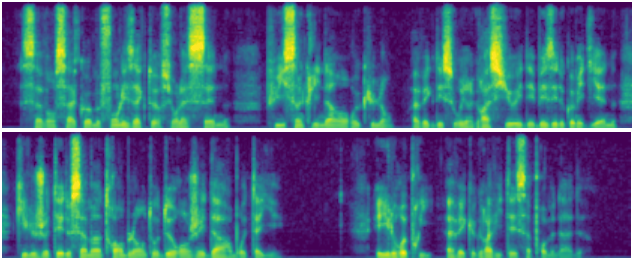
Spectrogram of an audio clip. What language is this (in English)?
French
